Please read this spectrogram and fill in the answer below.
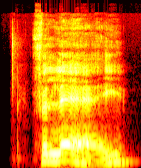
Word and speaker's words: filet: Filet. Filet. It's filet. That the t is silent.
